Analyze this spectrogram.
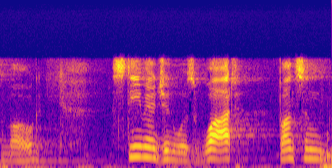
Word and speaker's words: Moog: missed the music synthesizer was Moog or Moga actually emoji but it's pronounced mode steam engine was watt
